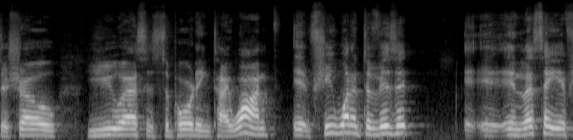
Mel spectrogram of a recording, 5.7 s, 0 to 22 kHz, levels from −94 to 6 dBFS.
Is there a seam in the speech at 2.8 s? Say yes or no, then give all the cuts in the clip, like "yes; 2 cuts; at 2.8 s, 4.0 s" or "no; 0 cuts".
yes; 1 cut; at 2.8 s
